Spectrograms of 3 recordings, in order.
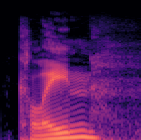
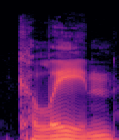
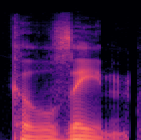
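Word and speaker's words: Culzean: in the middle and it's not actually a zed it's a y so there's a place in near Glasgow that's called Cain and that's c l z e aan but of course that Zed was a yod which is why it's Cain not Kain okay so you guys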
